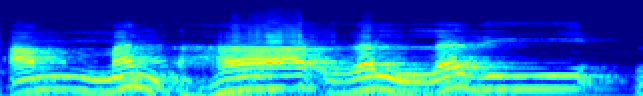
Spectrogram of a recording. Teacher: امن، میم مشدد پہ غنہ ہوگا، نون ساکن کے بعد ہا حروف حلقی میں سے آ رہا ہے، یہاں ہم اظہار کریں گے امن ھذا الذی، ذال کو نرمی سے پڑھیں گے، یا مدہ ہے اس کو لونگ کریں گے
